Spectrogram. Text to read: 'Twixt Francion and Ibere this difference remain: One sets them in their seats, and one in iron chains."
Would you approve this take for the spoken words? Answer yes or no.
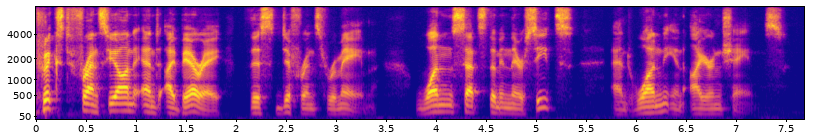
yes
